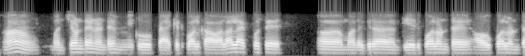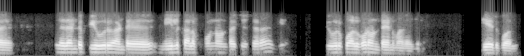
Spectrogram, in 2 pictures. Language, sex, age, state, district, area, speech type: Telugu, male, 18-30, Andhra Pradesh, Eluru, rural, conversation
